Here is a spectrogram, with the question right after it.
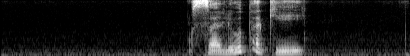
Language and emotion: Russian, neutral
